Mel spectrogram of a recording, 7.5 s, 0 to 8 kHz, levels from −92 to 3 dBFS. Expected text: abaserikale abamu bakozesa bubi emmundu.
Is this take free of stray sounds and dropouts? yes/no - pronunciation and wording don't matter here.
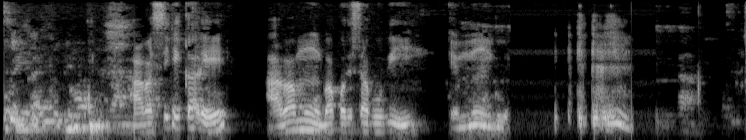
no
